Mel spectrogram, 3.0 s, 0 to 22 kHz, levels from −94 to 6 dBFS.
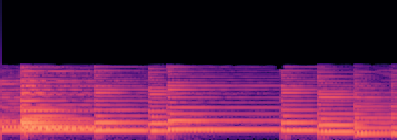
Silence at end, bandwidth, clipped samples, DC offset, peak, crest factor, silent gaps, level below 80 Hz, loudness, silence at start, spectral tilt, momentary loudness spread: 0 s; 4 kHz; under 0.1%; under 0.1%; -4 dBFS; 16 dB; none; -54 dBFS; -22 LUFS; 0 s; -11 dB/octave; 8 LU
